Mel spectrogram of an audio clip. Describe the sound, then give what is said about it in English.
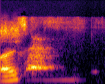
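A dog barks in short, sharp bursts, the first loudest and the rest tailing off quickly into quiet. “okay, I think the dog's done.”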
